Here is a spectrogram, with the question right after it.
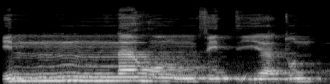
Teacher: Jadi gunnahnya tidak sempurna, mimnya ya itu dilekatkan dengan sempurna makhrajnya. Bibir ya tertutup dengan sempurna. Innahum fityatun gitu.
